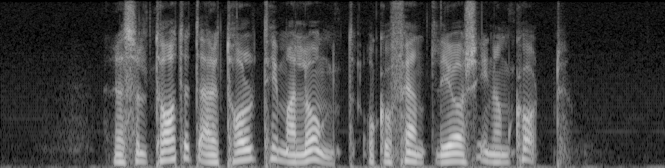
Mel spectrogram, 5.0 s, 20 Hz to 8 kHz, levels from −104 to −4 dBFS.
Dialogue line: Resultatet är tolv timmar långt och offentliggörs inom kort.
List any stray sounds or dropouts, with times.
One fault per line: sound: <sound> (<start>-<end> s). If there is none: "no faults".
no faults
